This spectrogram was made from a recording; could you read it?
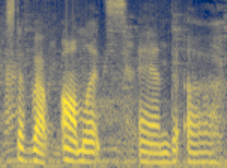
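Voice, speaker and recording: A woman's voice: on the low side, little pitch movement, moderate pace, a crowd in the background, close to an everyday voice. A woman voicing a friendly, folksy companion in a video game, chatty and homespun.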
